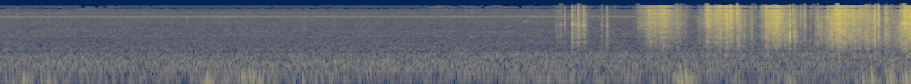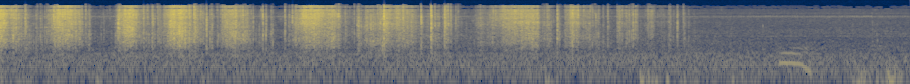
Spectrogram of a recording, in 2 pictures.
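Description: Wet river pebbles rattling and scraping against a perforated metal sieve as a hand rakes through them, in irregular bursts starting about six seconds in and stopping about sixteen seconds in, over a steady low background rush.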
